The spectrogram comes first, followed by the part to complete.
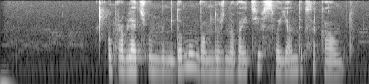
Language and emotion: Russian, neutral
